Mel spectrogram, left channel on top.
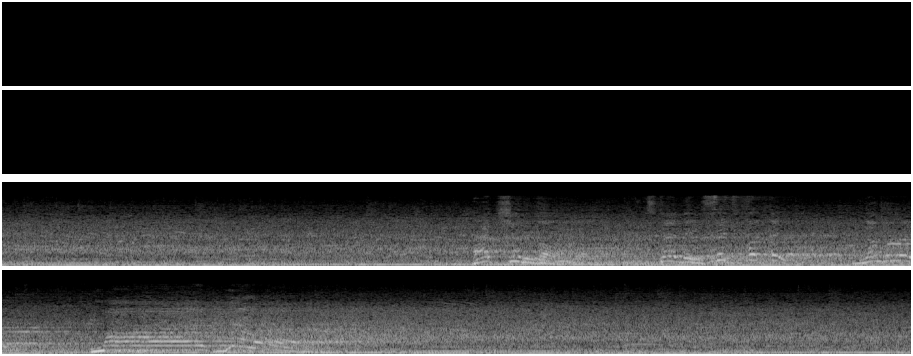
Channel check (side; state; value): left; silent; digital silence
